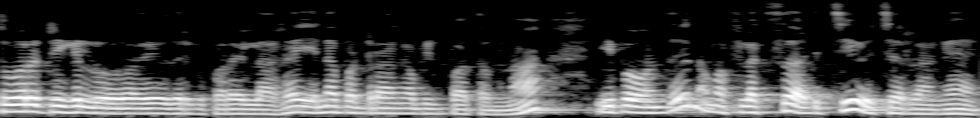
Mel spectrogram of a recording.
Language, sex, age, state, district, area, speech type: Tamil, male, 30-45, Tamil Nadu, Pudukkottai, rural, spontaneous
